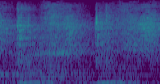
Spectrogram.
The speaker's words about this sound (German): Also wenn jetzt jemand hier was kratze höre, das ist mein Hund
